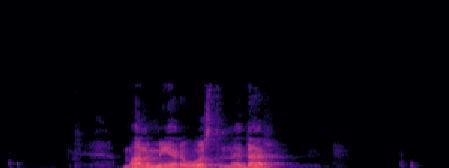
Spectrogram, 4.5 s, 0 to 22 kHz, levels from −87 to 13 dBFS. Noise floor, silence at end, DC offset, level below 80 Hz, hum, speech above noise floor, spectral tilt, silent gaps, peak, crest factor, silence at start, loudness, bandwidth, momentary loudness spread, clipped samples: under -90 dBFS; 1.7 s; under 0.1%; -70 dBFS; none; over 64 dB; -6.5 dB/octave; none; -8 dBFS; 22 dB; 1.25 s; -27 LUFS; 11.5 kHz; 11 LU; under 0.1%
